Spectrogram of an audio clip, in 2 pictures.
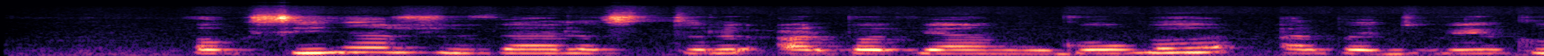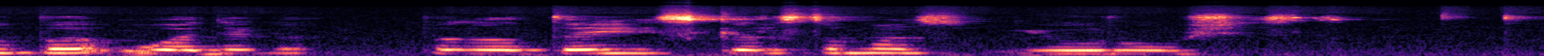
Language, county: Lithuanian, Utena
